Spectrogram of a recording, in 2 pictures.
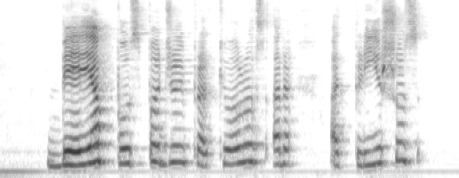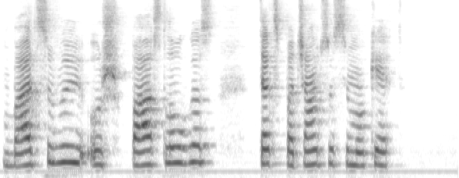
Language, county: Lithuanian, Kaunas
